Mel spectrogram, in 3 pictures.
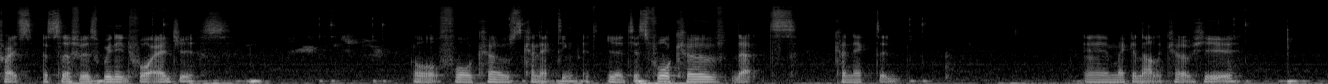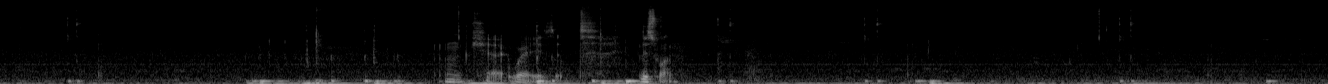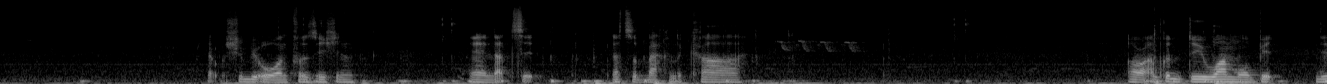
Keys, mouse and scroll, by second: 1.5 ctrl+click, 2.0-2.5 scroll up 1, 3.2 ctrl+click, 5.0 ctrl+click, 5.5 scroll up 1, 9.0 click, 11.3 scroll down 1, 12.3 click, 13.9 ctrl+click, 16.2 scroll up 1, 16.5 shift+middle click, 17.1-17.9 scroll down 1, 17.9-18.3 scroll up 1, 18.3 scroll down 1, 18.8 shift+middle click, 20.4 ctrl+click, 21.9 ctrl+click, 24.4 click, 30.1-30.5 scroll up 1, 31.0 click, 31.7 middle click, 32.2 scroll up 1, 32.6 shift+middle click, 33.2 middle click, 33.9-34.4 scroll down 1, 34.9-36.0 scroll up 1, 36.0 click, 36.7-37.3 scroll up 1, 38.2 shift+middle click, 38.9-39.8 middle drag.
